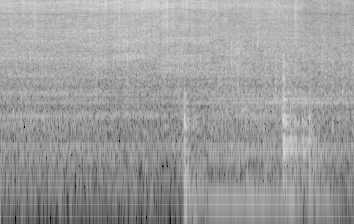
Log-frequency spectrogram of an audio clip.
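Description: Bánh xèo batter, mixed without coconut water, sizzles steadily in a hot pan as the pan is lifted and swirled, with two brief metallic clinks partway through and no talking.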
